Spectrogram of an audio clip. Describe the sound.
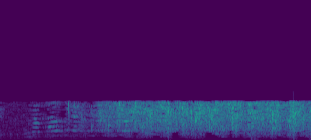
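An audience applauds to say goodbye to a guest. The applause builds over the first couple of seconds into a steady, dense wash of many hands clapping, with some voices audible at the very start.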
